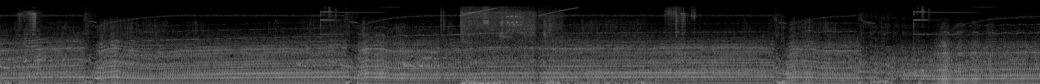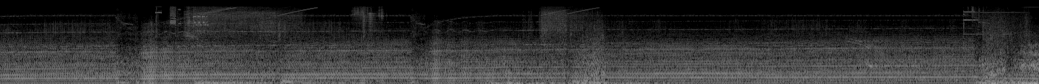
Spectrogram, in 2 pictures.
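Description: A racing car engine roars at high revs, dropping briefly at each gear change.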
